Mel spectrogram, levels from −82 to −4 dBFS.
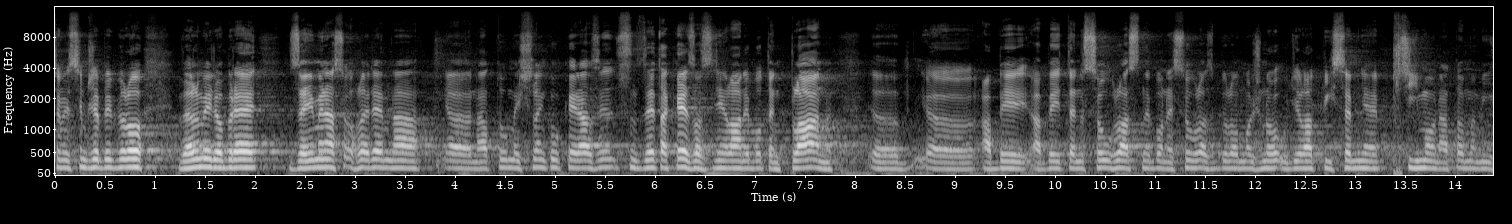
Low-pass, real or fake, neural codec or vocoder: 14.4 kHz; real; none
